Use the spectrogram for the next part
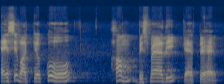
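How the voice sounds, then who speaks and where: A man teaching a grammar lesson, explaining slowly with examples, mixing in English words, addressing the class as friends, and lifting his voice to act out the example sentences. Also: fairly high pitch, animated. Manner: reads example sentences in a lifted, acted voice. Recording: dull lo-fi sound in a reverberant room.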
